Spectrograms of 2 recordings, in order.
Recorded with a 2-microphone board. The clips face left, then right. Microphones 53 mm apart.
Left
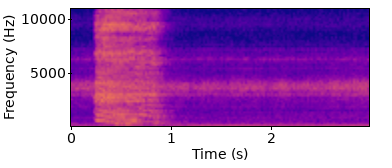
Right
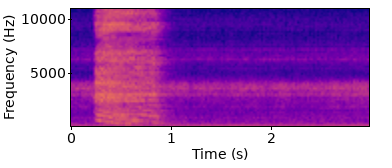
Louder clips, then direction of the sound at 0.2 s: Left 1 dB; 5° left (ahead or behind).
